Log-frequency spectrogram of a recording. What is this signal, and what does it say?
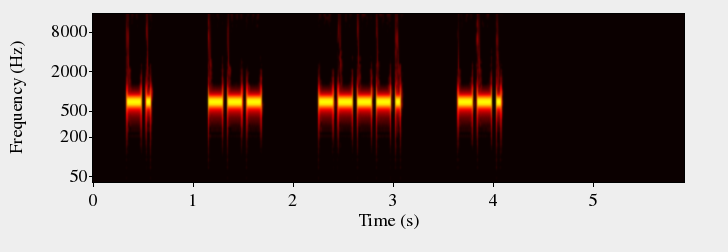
Morse code, heard as a keyed tone, about 25 wpm, spaced as for 12 wpm, 700 Hz. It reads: NO9G
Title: USA Call Signs - 4 Characters - 4x Character Spacing - 25wpm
